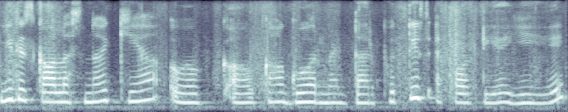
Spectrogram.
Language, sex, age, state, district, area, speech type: Kashmiri, female, 18-30, Jammu and Kashmir, Ganderbal, urban, spontaneous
